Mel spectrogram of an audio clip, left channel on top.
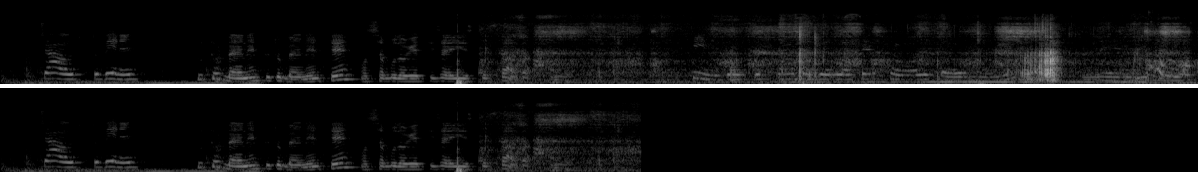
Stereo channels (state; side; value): drops out; right; at 6.5 s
